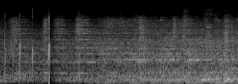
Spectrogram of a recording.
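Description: Music over a stadium's public-address system, with a few hand claps from the crowd in the first half second.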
